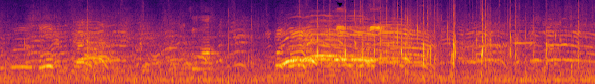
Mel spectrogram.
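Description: A crowd of young spectators cheers and shouts close by, swelling suddenly partway through.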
